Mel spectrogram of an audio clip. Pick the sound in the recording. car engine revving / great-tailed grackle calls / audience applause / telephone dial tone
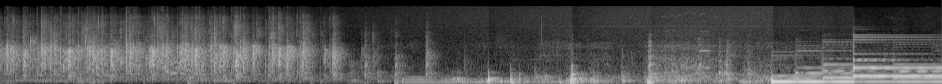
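audience applause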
